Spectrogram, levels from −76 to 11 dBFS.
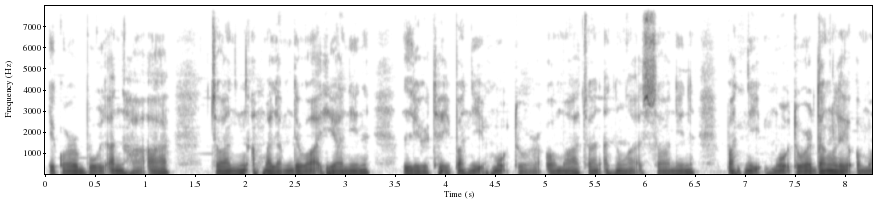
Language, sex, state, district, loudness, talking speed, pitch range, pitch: Mizo, male, Mizoram, Aizawl, -20 LUFS, 240 wpm, 85-95 Hz, 85 Hz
